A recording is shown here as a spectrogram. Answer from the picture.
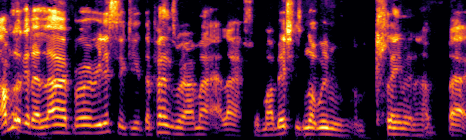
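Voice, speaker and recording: Very fast talk in a London accent with ordinary pitch variation. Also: man. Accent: London English, multicultural London. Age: 20s. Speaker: rapper. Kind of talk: casual chat.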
